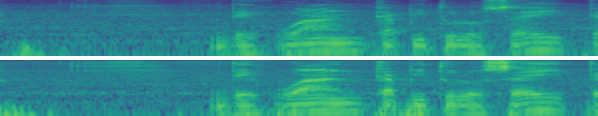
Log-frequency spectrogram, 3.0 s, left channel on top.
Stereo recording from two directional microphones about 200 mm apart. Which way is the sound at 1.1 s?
5° right (ahead or behind).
